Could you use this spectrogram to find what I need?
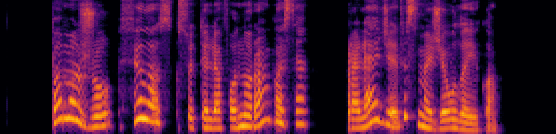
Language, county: Lithuanian, Kaunas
